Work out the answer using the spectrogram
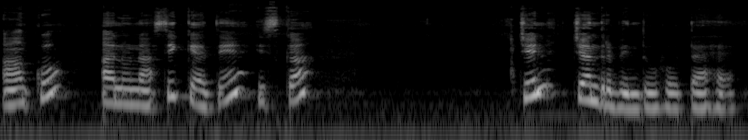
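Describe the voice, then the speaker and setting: Slow, patient woman teacher. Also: medium pitch, sing-song, a little mellow. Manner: slow, patient, repeating examples aloud. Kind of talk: grade-school grammar lesson.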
